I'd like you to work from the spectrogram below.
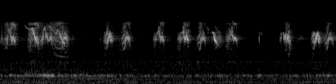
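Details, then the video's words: Eurasian tree sparrows, known locally as maya birds, feeding in a backyard before a solar trail camera; a quick run of clipped, high chirps repeating every quarter to half second, with a low electrical hum underneath. "Eurasian Tree Sparrow (Maya Birds) Feeding"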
